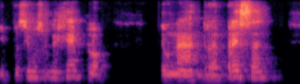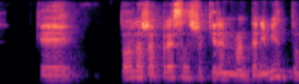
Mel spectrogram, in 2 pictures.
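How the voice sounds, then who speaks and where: At a fairly high pitch, a man with a bright, sharp tone speaks at a moderate pace, with ordinary pitch variation and long, frequent pauses. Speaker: law professor, interviewed guest. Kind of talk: radio interview answer, legal explanation.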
